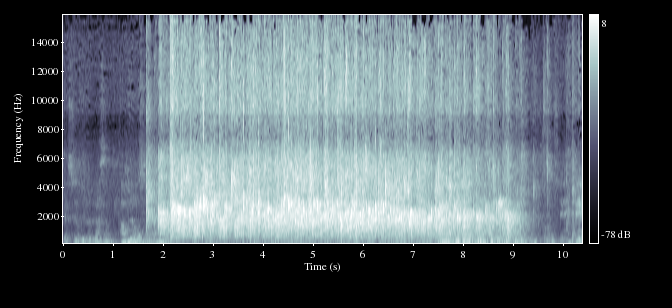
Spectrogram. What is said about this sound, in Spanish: yo voy a pedir la reiteración de un aplauso.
